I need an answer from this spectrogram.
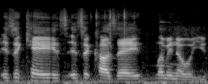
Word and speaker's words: Kaze: in this game now k-a-z-e to me uh that spells k's so uh i'm probably i'm pretty sure i'm saying it wrong in fact the developers of the game have confirmed that it is supposed to be kaze but go ahead and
